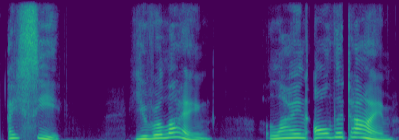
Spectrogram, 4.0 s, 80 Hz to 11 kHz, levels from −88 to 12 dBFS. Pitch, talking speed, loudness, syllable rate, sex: 250 Hz, 135 wpm, -17 LUFS, 4.7 syllables/s, female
